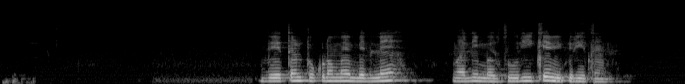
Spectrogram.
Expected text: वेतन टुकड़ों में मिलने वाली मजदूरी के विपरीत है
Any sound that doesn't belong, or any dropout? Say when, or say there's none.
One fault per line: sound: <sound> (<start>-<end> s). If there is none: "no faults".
no faults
